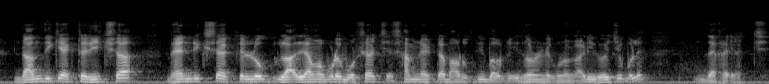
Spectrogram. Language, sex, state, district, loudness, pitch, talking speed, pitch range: Bengali, male, West Bengal, Purulia, -19 LUFS, 110 Hz, 195 wpm, 100-125 Hz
